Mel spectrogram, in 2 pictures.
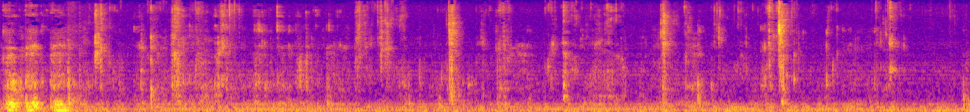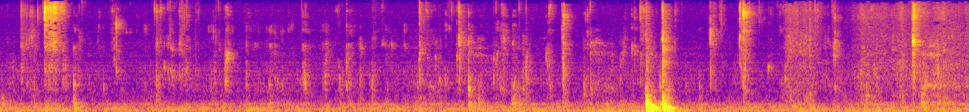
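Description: Close-miked eating of pancake-battered fried chicken: chewing, biting and wet lip-smacking, with many small mouth clicks throughout. There is a louder low mouth sound right at the start and another about sixteen seconds in.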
